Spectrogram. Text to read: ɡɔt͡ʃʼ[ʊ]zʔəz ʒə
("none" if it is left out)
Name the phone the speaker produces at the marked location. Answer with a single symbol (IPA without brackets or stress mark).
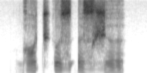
ʊ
